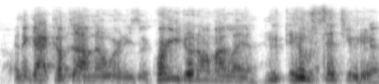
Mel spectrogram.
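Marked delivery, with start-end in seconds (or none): 1.6-3.9 rural Kentucky local man's voice. Retelling a comedy sketch, imitating a Kentucky guy. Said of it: "that's how he did the Kentucky guy".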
